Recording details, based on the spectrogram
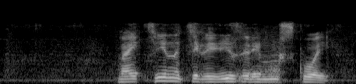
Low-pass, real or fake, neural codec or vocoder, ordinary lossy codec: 7.2 kHz; fake; codec, 44.1 kHz, 1.7 kbps, Pupu-Codec; Opus, 16 kbps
